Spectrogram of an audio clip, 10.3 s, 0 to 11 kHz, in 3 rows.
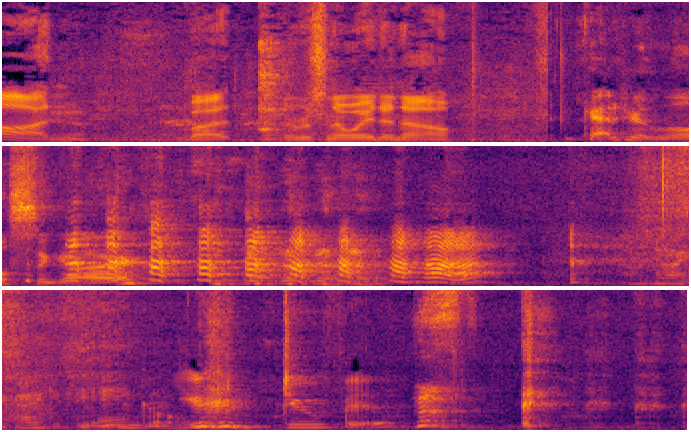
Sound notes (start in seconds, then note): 3.0 laugh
